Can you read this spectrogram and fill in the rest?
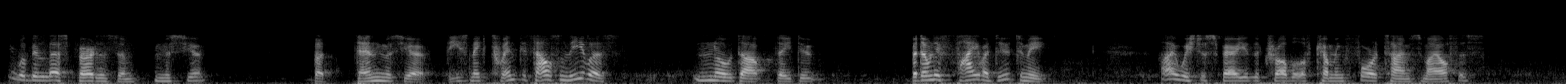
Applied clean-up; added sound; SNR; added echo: neural separator model SepFormer DNS4.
